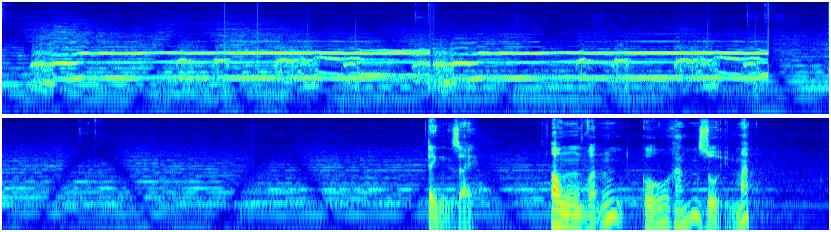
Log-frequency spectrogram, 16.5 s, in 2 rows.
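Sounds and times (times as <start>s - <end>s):
chained dog howling eerily: 0.3s - 7.7s
speech: 12.6s - 13.1s, 13.8s - 15.8s.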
